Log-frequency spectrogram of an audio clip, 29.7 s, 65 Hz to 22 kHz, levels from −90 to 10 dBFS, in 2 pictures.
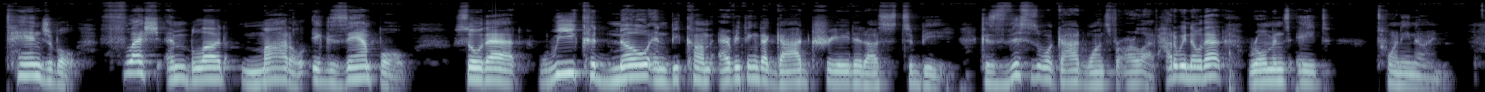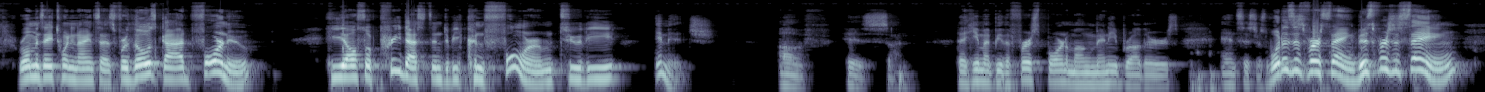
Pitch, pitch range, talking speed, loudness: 150 Hz, 120-175 Hz, 150 wpm, -17 LUFS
